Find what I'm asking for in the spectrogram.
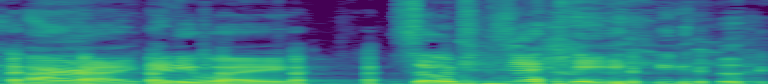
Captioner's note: all laugh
